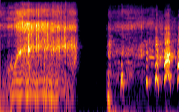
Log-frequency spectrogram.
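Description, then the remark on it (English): A voice imitates a fart with one long, loud, raspy buzzing blurt, then a short silence, followed by a few quick, breathy vocal bursts like stifled laughter. “But, you know, it was one of these farts that was like this...”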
